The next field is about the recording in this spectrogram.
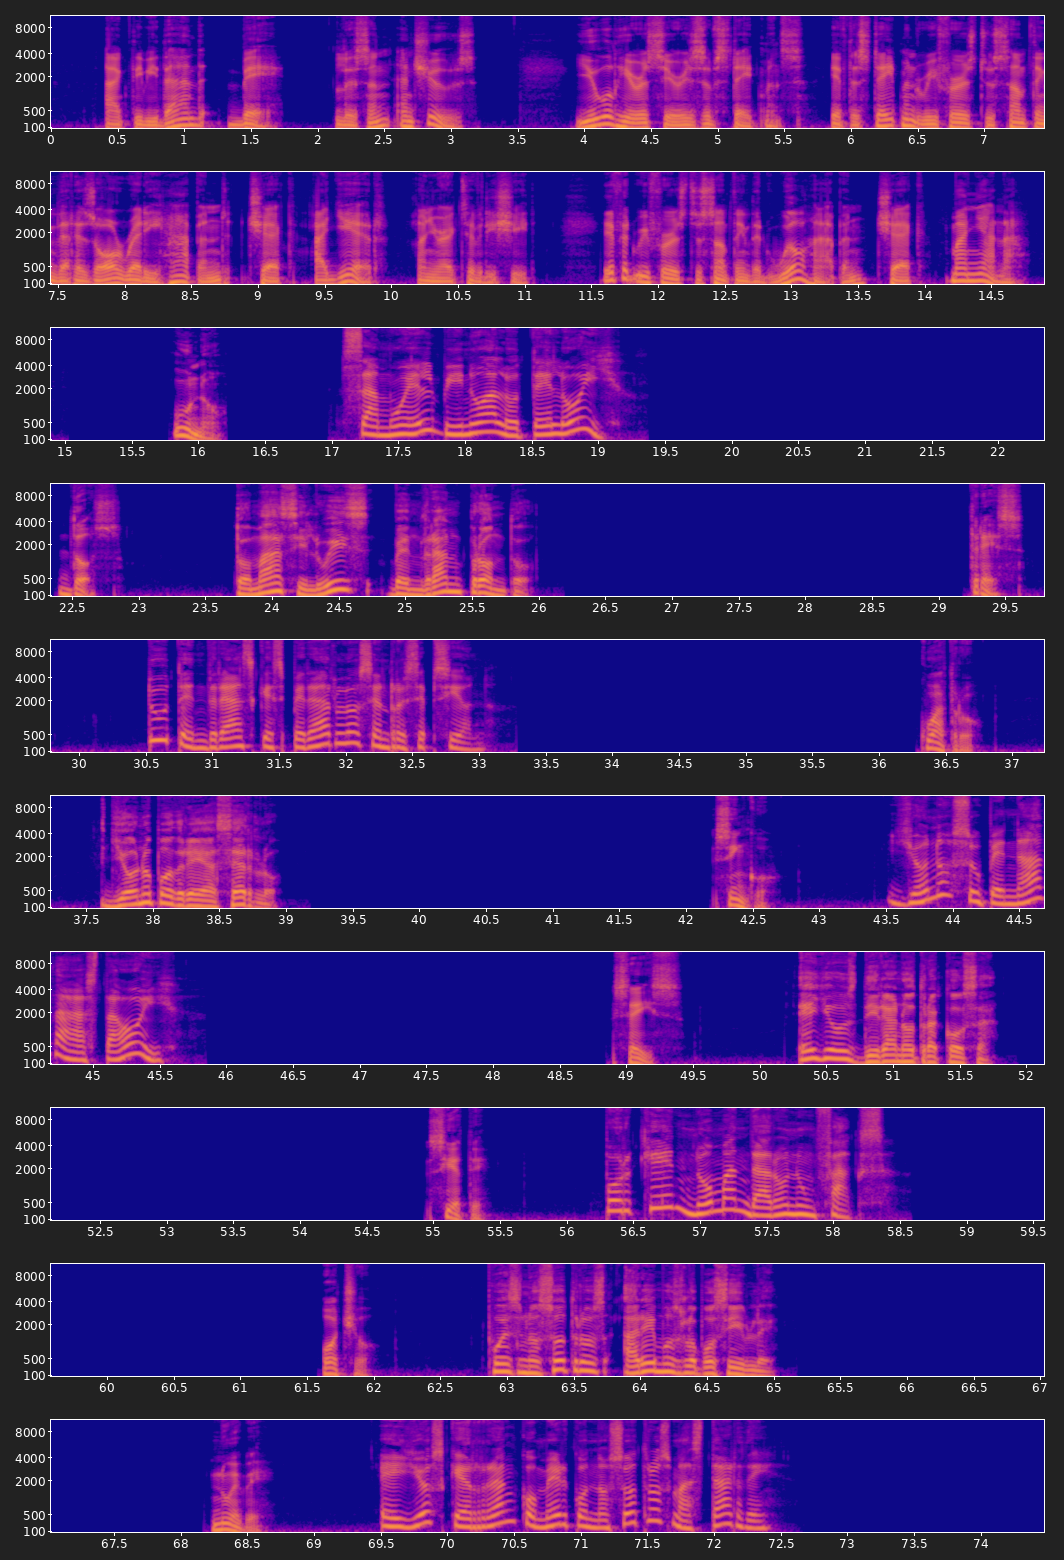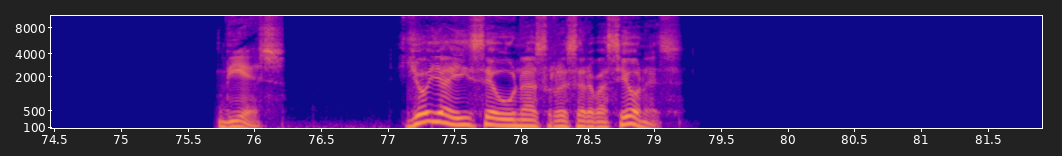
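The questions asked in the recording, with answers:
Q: Samuel vino al hotel hoy.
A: ayer

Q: Tomás y Luis vendrán pronto.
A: mañana

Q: Tú tendrás que esperarlos en recepción.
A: mañana

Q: Yo no podré hacerlo.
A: mañana

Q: Yo no supe nada hasta hoy.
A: ayer

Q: Ellos dirán otra cosa.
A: mañana

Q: ¿Por qué no mandaron un fax?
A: ayer

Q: Pues nosotros haremos lo posible.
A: mañana

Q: Ellos querrán comer con nosotros más tarde.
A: mañana

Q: Yo ya hice unas reservaciones.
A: ayer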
